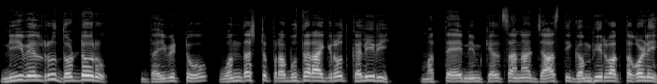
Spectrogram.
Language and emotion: Kannada, angry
